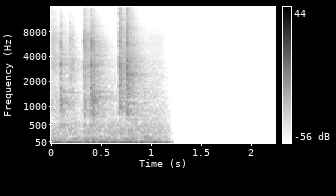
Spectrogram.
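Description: Computer keyboard keystrokes as a password is finished and entered: a short run of a few sharp clicks lasting about a second.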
